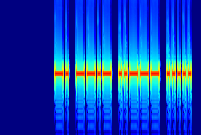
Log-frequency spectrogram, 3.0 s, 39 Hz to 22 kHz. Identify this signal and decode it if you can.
Morse code, heard as a keyed tone, about 30 wpm, 700 Hz. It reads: NQ25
